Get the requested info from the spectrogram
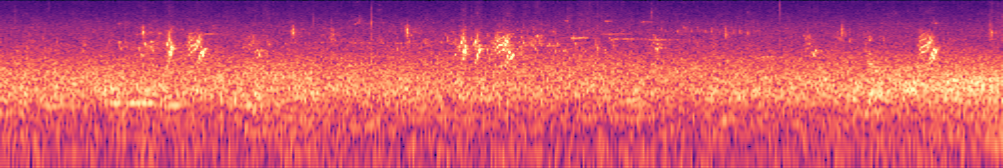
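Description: Small songbirds chirping in short, quick clusters, about three times, with the loudest a little under halfway through, over a steady background hiss.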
